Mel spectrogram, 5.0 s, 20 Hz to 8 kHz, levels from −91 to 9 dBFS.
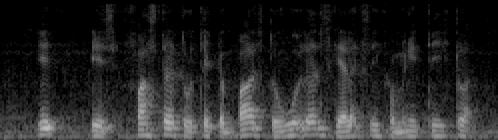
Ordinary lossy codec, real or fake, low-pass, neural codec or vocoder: AAC, 48 kbps; fake; 7.2 kHz; codec, 24 kHz, 6 kbps, HILCodec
